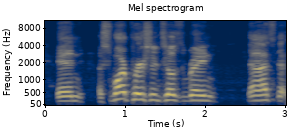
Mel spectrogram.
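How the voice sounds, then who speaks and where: Recorded with a dry, close sound and no echo, a man speaks in an animated tone at a high pitch. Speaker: podcast host. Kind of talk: casual chat. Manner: stuttering.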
